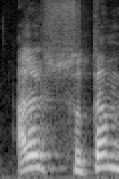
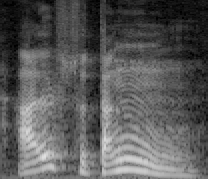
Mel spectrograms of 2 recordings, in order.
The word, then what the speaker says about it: अल्पश्रुतं: 90% लोग इस पहले काव्य को, पहले अक्षर को अल्पसुतम पढ़ते हैं, जबकि इसमें कहा क्या है? अल्पसुतंग। अंग की मात्रा कही गई है।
